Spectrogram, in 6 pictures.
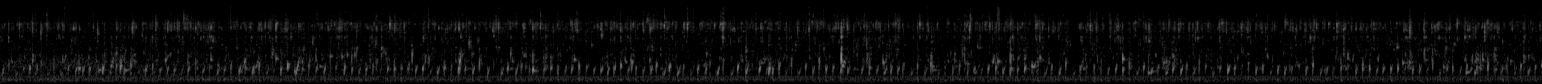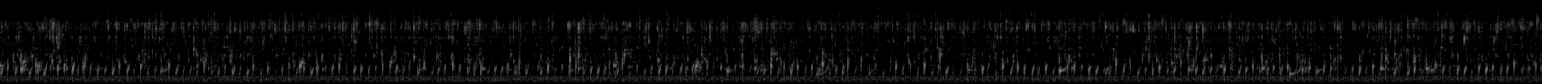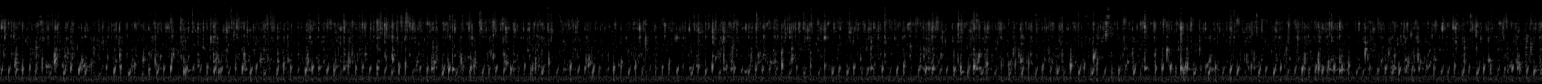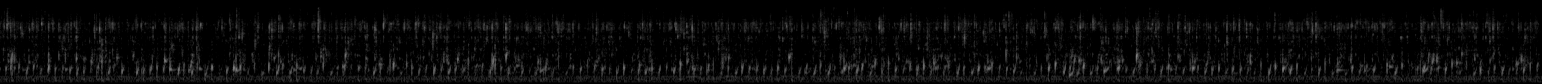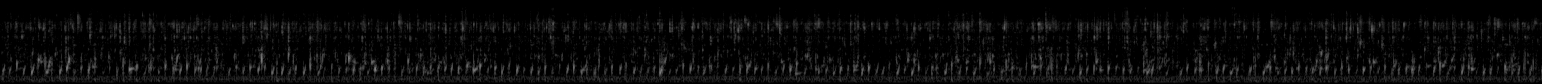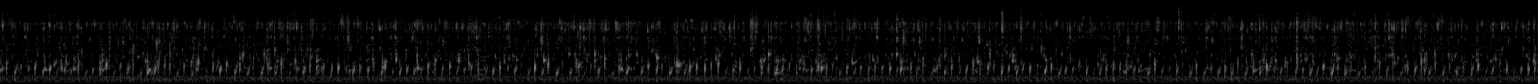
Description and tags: Pond At Kayes
Water falling into a lily pond. Water is falling/gurgling continually. Field recording. iPhone 5c.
